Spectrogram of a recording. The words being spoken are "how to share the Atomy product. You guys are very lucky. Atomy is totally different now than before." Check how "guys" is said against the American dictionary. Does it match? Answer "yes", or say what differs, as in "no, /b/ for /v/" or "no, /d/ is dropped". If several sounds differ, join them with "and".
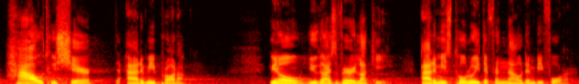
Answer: yes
